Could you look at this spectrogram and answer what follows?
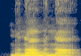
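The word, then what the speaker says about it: Mah Nà Mah Nà: Monomina. That's how you say it.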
